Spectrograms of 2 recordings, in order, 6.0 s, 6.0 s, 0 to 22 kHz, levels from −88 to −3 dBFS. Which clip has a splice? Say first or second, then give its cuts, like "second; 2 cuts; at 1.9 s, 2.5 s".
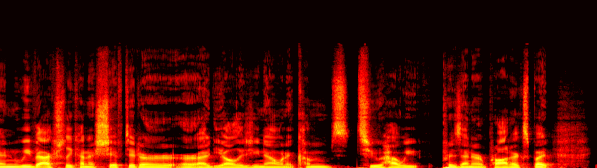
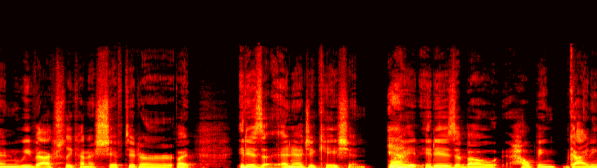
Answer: second; 1 cut; at 1.7 s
